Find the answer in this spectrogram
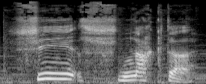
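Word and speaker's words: Sidhe Sneachta: Terra, Tiltine, you know, She Snakta was how this is pronounced, apparently. So it was very interesting looking up some of these words. Garrick. So She Snakta, though. I never would have guessed. So, but yeah, there's a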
